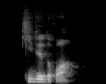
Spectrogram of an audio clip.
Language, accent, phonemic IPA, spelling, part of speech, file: French, France, /ki də dʁwa/, qui de droit, noun, LL-Q150 (fra)-qui de droit.wav
- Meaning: the relevant jurisdiction, the person concerned, the interested party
